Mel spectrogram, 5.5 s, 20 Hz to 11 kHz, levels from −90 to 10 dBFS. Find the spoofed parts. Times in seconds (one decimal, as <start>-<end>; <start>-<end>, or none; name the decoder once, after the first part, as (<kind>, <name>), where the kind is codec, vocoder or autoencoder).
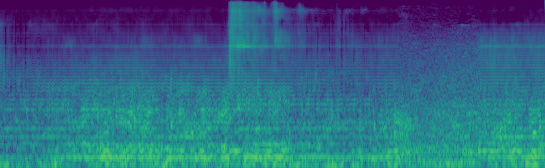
0.0-4.0 (vocoder, BigVGAN v2); 4.8-5.5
